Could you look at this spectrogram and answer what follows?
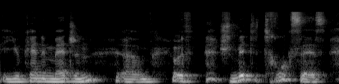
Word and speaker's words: Schmidt-Trucksäss: Um, Schmidt Toxes. So that is the German pronunciation of that and but anyhow um and it's unique because um Schmidt is six nearly 6% of the German population.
